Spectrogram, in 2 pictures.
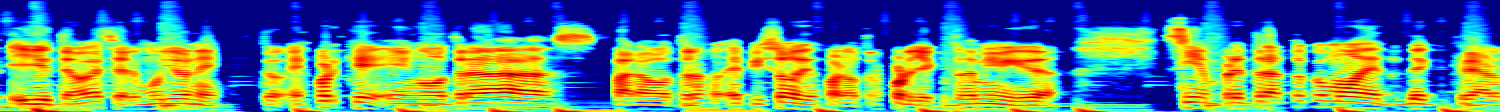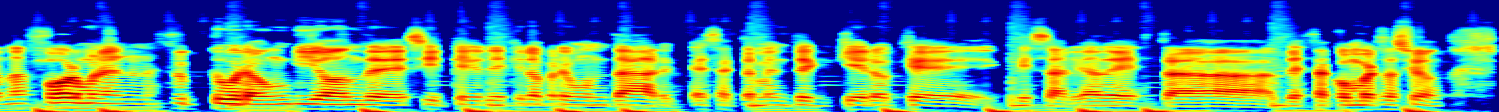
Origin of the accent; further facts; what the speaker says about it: Venezuela; moved away; Soy venezolano, emigrante, ciudadano del mundo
